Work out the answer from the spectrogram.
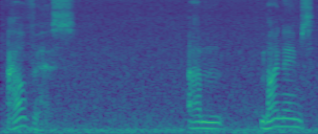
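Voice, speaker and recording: High-pitched, earnest young hero, Shulk. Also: male voice, very slow, noisy background. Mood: puzzled, hesitant. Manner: urgent, hesitant, intense. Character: earnest, startled teenage swordsman hero. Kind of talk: video game cutscene voice acting. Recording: loud music behind the voice.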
